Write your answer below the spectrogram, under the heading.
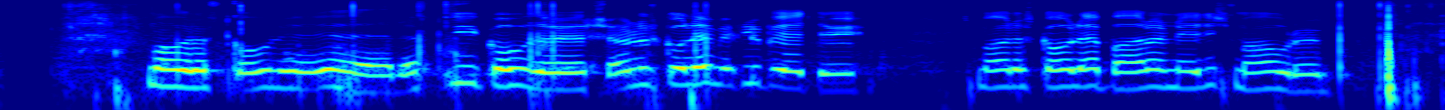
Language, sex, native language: Icelandic, other, Icelandic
